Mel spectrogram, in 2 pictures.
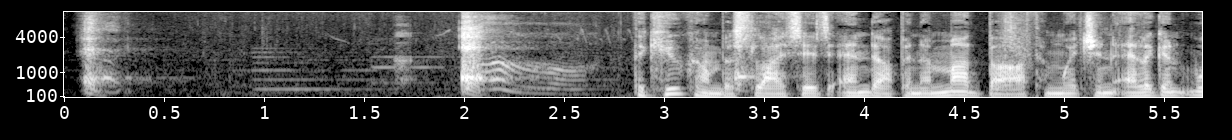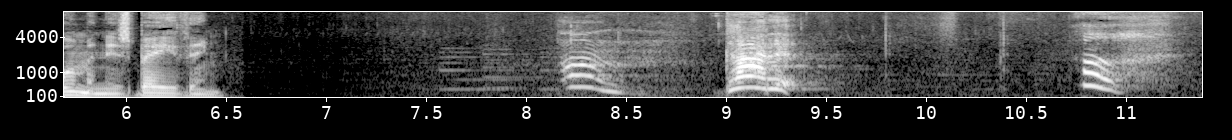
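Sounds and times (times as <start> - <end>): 
woman clearing her throat: 0.0 - 0.4, 2.0 - 2.6
speech: 2.8 - 6.6.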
